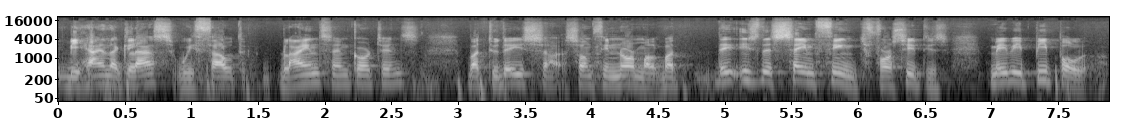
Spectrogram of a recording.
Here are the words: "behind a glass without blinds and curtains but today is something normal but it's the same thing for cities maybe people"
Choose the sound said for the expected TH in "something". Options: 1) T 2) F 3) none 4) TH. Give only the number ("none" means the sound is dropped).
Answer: 4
